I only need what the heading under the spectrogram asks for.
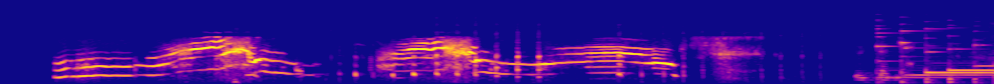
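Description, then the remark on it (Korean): A person vocally imitates a fierce, angry cat as a sound imitation challenge, producing three long, loud, wavering yowls and a harsher hiss-like burst, followed by a brief chiming tone at the end. “싸나운 고양이 소리”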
